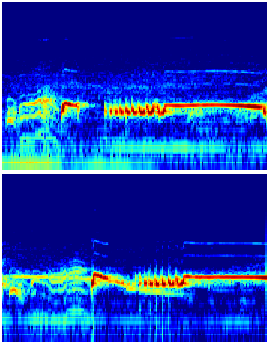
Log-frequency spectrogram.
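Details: Dove cooing at night, two rolling phrases of fast pulsed notes that flow into prolonged steady low tones, with a soft background hum.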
